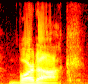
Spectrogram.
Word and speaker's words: Bordeaux: cross um in skull bardock i'm sorry bardock yeah it's bordeaux scarlot bordeaux wow oh you got that wrong and no it is pronounced bardo come on no it's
